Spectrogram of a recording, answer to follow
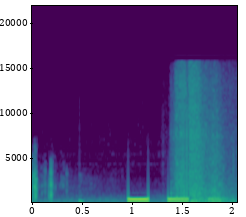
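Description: Telephone busy/disconnect tone in the handset after the other party hangs up: three short, steady low beeps about 0.4 s apart, starting about a second in, with a burst of noise over the later beeps.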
